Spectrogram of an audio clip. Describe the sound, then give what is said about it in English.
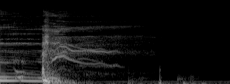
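A single throaty burp erupts with a sudden onset, its voiced tone wavering and fading over about a second before near silence. “There's a moment of silence after that burp.”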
